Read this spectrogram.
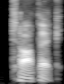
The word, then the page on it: topic: American English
